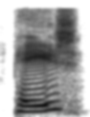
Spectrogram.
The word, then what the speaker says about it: Paige: Paige. Paige comes over. Like beige.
